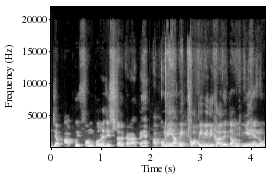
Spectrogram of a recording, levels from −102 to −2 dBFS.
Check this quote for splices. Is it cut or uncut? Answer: cut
